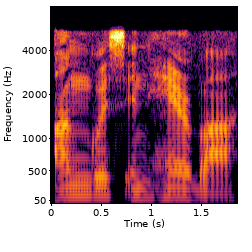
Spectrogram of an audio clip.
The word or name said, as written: anguis in herba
